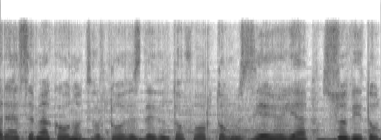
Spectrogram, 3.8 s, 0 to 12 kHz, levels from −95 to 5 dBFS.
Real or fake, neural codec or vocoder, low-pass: fake; vocoder, 22.05 kHz, 80 mel bands, WaveNeXt; 9.9 kHz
